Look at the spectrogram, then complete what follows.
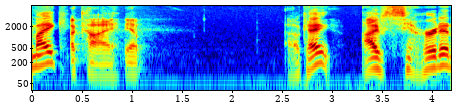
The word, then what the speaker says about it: Akai: How do you pronounce that? Akai mic? Akai, yep.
